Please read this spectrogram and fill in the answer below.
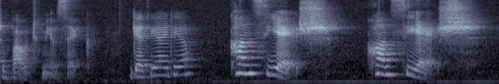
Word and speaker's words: concierge: the concierge desk okay concierge try and use it i'm sure you must have seen the word written it's spelled in a very different way but that's how it is pronounced difficult but fancy next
